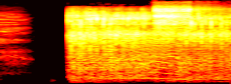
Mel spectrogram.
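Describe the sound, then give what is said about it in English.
A loud fart noise made by squeezing air through cupped hands: a brief sputter, a short pause, then a long, blaring raspberry-like blast with no talking. “You're so proud that you can fart into your hands.”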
